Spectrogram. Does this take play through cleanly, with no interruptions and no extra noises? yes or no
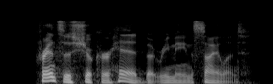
yes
